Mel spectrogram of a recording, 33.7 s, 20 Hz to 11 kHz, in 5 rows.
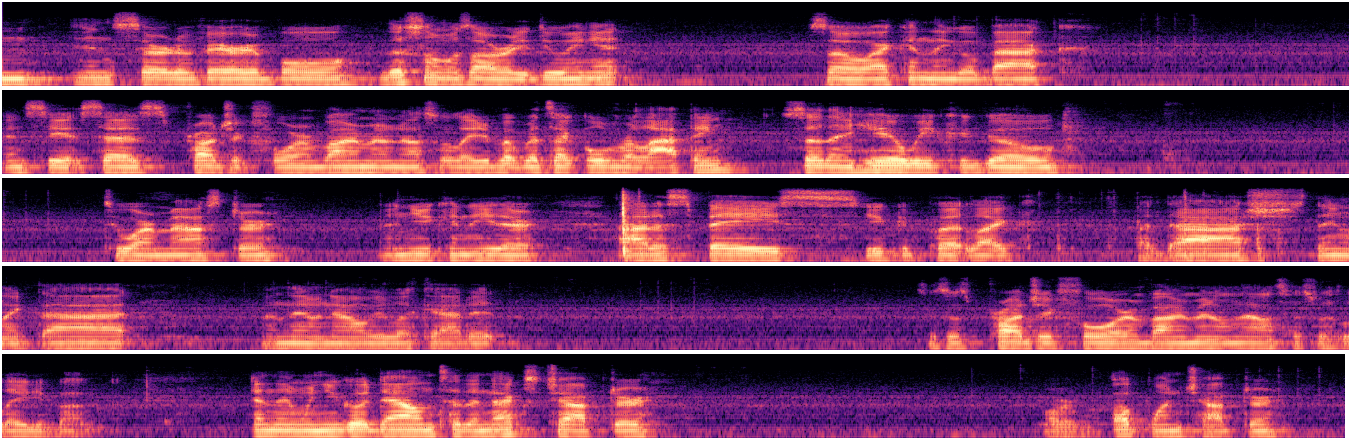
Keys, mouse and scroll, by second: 1.9 click, 4.7 click, 5.6 click, 5.7 click, 13.2 click, 13.4 click, 15.2 click, 21.6 click, 23.4 click, 27.6-28.1 alt+scroll down 1, 28.4-31.7 scroll down 27, 31.7 click, 33.3 click.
